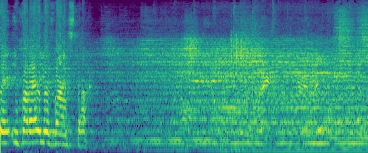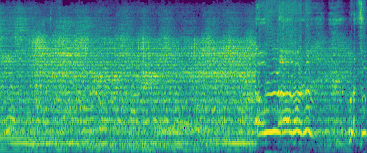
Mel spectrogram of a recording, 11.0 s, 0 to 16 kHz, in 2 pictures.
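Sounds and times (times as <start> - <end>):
rock band playing: 1.6 - 9.5.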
